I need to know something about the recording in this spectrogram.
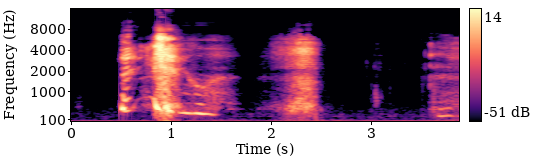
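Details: A sharp indrawn gasp, then one loud explosive sneeze and a breathy exhale or blow, from a person with a cold, sinus pressure, fever and asthma-related chest tightness.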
